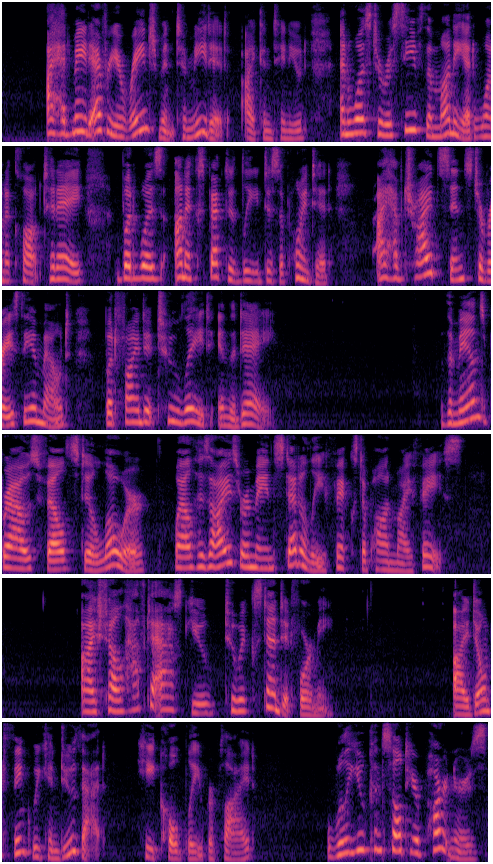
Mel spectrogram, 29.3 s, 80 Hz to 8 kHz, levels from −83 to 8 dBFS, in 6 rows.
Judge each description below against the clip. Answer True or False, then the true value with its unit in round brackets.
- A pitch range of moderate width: False (5.7 semitones)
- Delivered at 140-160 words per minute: False (170 wpm)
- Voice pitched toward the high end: True (230 Hz)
